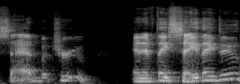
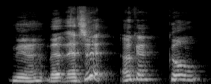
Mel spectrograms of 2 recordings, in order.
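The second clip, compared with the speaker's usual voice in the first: usual speaking voice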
